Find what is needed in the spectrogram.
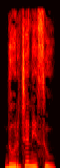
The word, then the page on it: ದುರ್ಜನಿಸು: kannada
